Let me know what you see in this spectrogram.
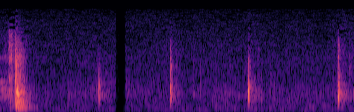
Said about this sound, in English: You close that door and come back here. Close it like that.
